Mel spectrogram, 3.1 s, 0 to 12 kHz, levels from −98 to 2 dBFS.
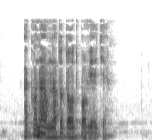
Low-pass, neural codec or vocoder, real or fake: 7.2 kHz; none; real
